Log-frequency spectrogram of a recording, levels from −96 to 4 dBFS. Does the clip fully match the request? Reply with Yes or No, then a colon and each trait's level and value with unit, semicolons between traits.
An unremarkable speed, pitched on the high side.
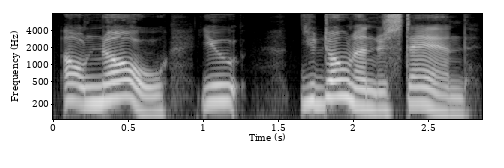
No: slow, 85 wpm; high, 195 Hz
